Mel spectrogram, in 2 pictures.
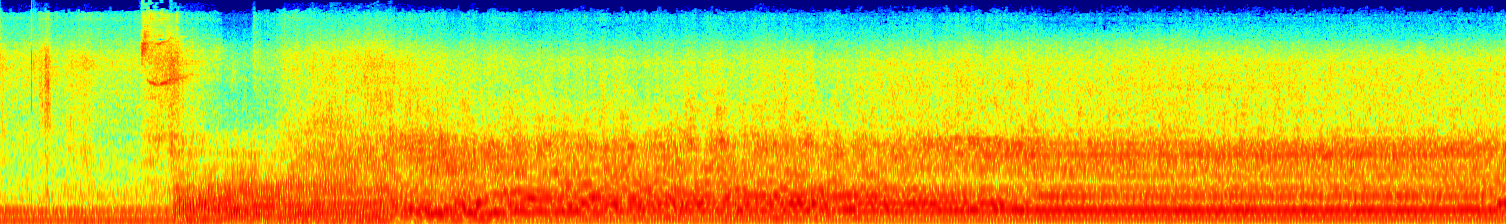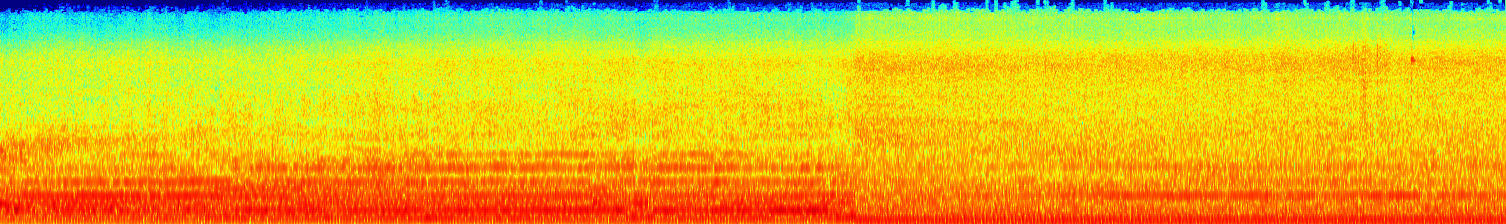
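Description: A drain jetter running at high pressure as its jetting hose works in a blocked drain: about two seconds in, a rising tone comes up to speed and settles into a steady hum. A little past two-thirds of the way through the tone drops away, leaving a steady rumble.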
